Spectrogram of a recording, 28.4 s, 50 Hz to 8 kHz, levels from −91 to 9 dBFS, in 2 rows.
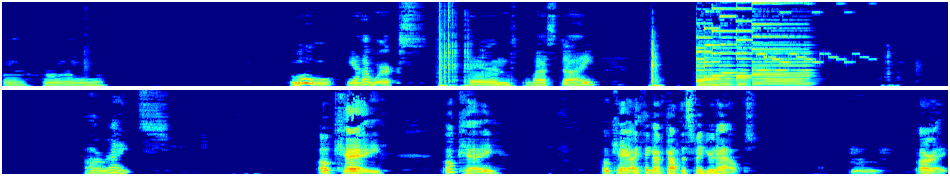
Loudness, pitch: -26 LUFS, 165 Hz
